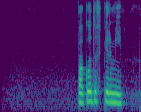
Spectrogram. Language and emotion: Russian, neutral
